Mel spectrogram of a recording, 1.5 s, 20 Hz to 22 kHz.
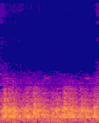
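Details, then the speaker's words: Fetal heartbeat on a Doppler monitor at 33 weeks in preterm labour, with the mother on IV antibiotics and steroids for the baby's lungs: rapid, muffled whooshing pulses at 140 beats per minute, with the baby moving. "we're doing fine and you can hear baby's heartbeat in the back um he is moving"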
